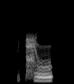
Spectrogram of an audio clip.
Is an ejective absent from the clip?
yes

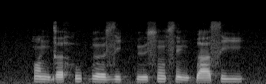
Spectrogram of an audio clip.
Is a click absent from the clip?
yes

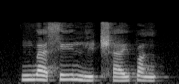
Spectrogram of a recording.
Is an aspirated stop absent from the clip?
no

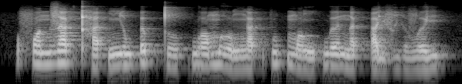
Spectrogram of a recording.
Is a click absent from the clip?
yes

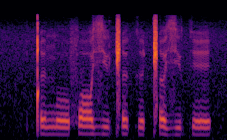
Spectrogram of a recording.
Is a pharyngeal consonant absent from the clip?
yes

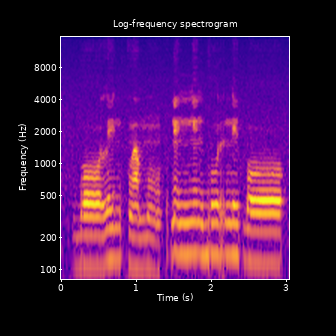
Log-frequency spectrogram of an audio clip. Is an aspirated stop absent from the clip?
yes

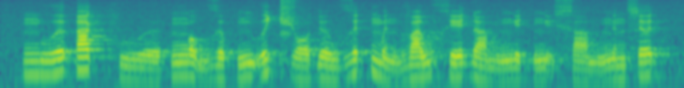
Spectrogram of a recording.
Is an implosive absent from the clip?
no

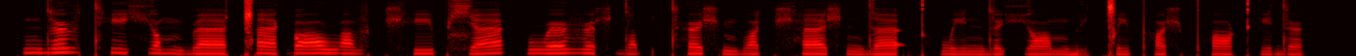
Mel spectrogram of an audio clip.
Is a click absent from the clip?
no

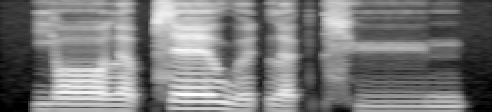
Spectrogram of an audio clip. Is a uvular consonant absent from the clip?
yes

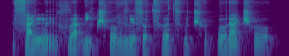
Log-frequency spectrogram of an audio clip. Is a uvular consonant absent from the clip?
yes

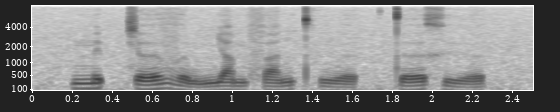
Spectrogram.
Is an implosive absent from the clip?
yes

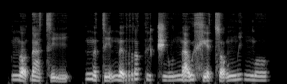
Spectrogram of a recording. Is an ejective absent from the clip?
yes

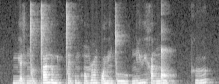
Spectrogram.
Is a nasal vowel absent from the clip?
no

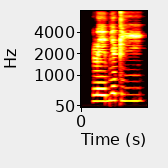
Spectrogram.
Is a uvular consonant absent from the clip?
yes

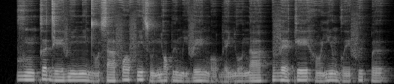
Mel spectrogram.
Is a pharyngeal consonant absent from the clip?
yes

